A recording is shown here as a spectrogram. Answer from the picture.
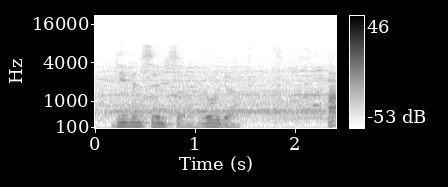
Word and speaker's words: DiVincenzo: DiVincenzo.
